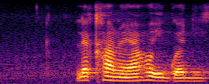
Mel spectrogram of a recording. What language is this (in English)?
Tswana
